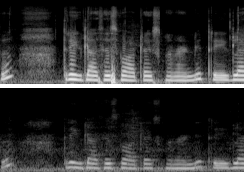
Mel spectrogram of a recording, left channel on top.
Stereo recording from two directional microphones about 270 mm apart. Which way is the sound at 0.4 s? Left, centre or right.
Left.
